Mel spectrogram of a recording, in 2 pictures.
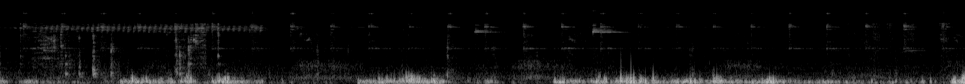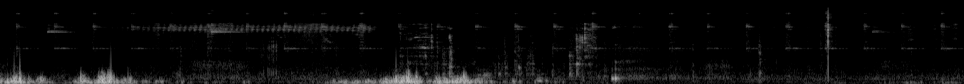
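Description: Intermittent rustling and handling noise from a cloth shop rag being wiped and moved close to the microphone, in several uneven swells about a second long. Faint short high chirps sound now and then.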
